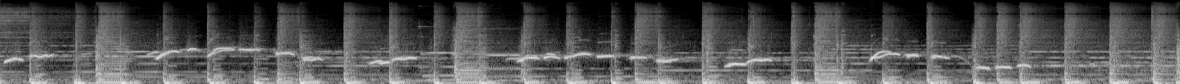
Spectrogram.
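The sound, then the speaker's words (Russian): A person whistles a lively, bouncing melody with rising and falling phrases, loud, over a steady rhythmic musical backing with drums and bass. “Свисти!”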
